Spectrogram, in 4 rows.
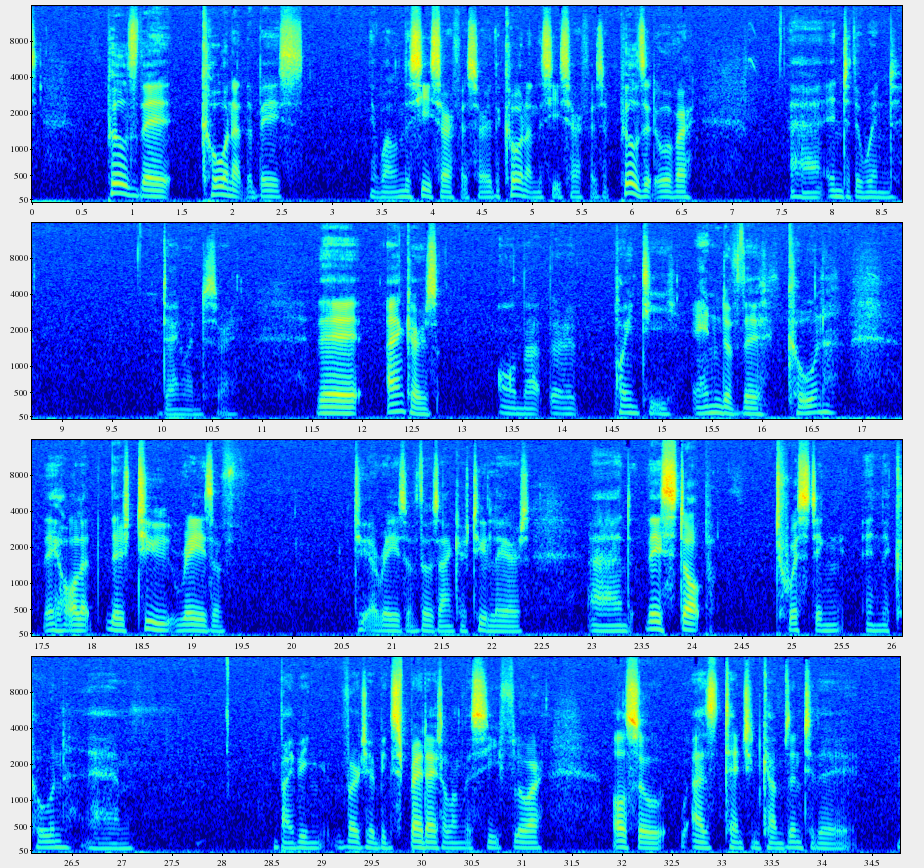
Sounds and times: Speech: 0:00.8 - 0:02.8, 0:03.4 - 0:06.6, 0:07.6 - 0:08.8, 0:10.0 - 0:10.8, 0:11.6 - 0:12.8, 0:13.4 - 0:16.8, 0:17.5 - 0:19.5, 0:20.6 - 0:22.4, 0:23.0 - 0:24.2, 0:24.8 - 0:27.2, 0:28.6 - 0:31.2, 0:31.9 - 0:34.4.

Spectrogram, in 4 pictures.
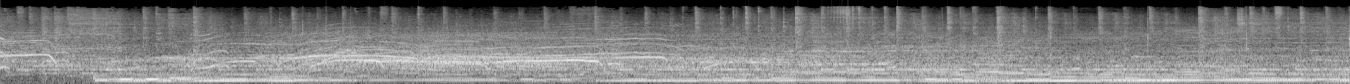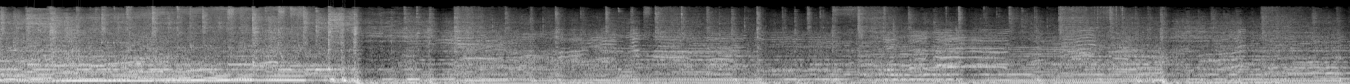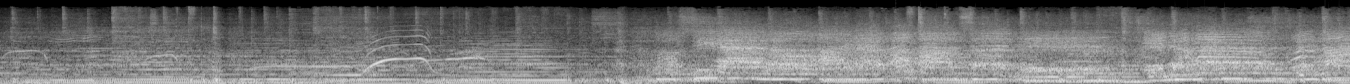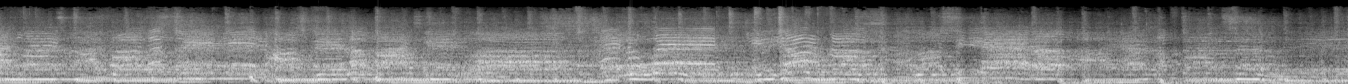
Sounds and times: Music: 0:00.0 - 0:53.9.

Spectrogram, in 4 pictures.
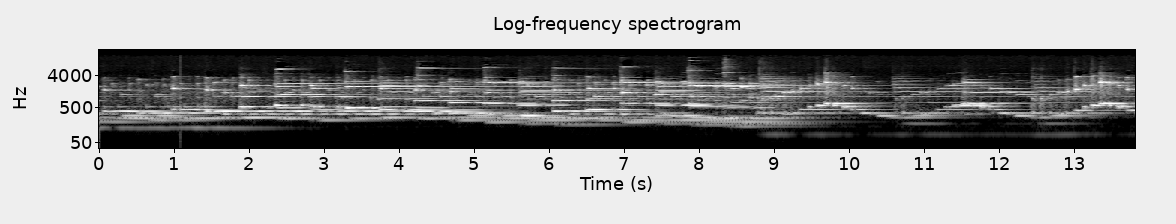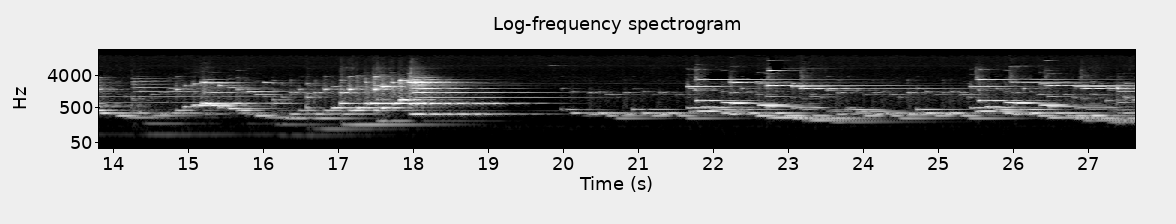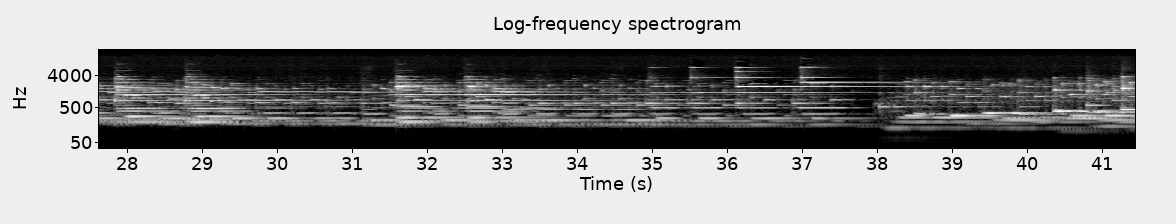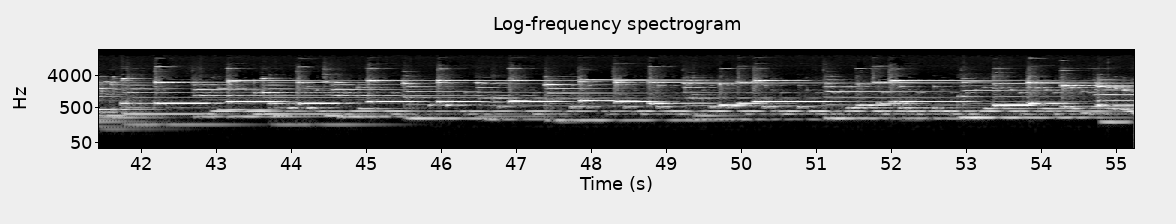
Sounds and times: Marimba, xylophone: 0:00.0 - 0:55.2
Vibraphone: 0:00.0 - 0:55.2.

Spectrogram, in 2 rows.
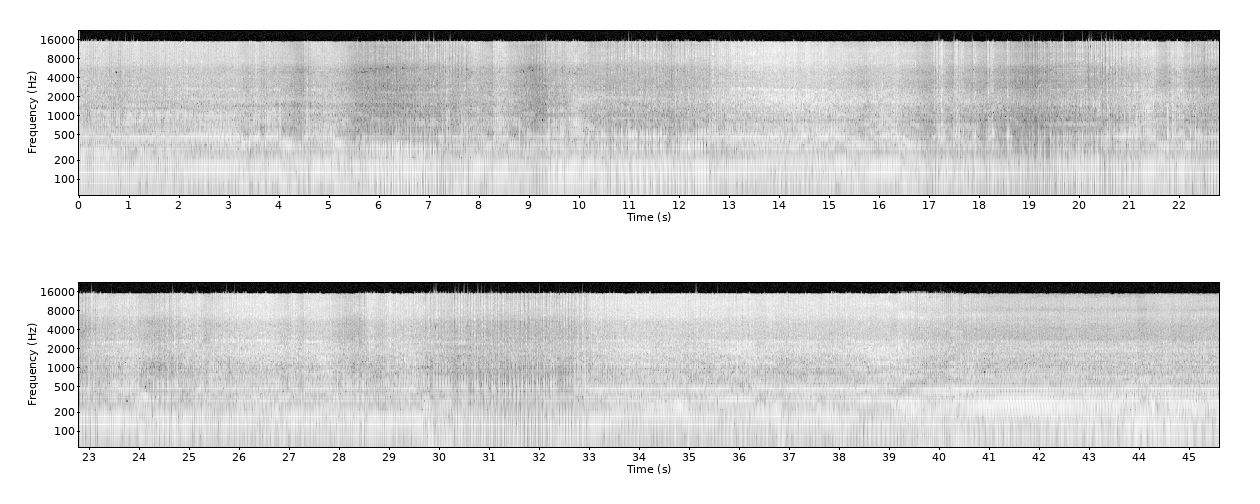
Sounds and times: Outside, rural or natural: 0:00.0 - 0:45.6
Vehicle: 0:00.0 - 0:45.6.

